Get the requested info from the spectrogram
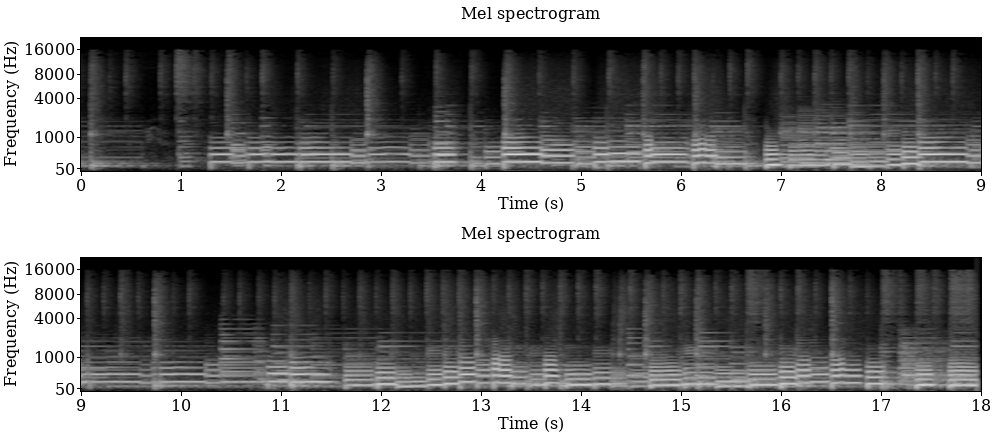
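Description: Electric bass guitar playing a solo line of plucked notes, mostly in its low and middle register, with a brief pause about a second in.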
